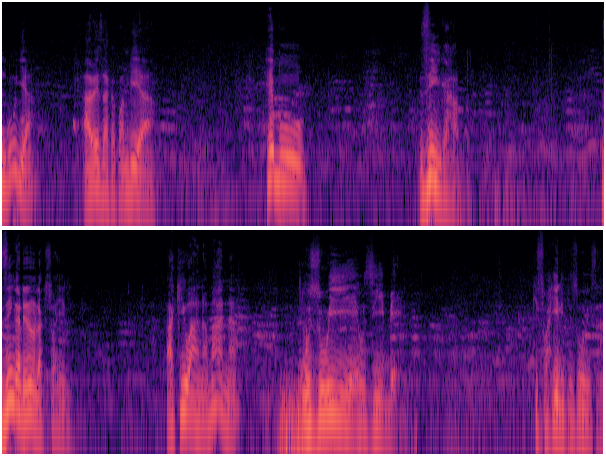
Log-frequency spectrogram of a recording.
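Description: An elderly man speaks calmly and warmly, close to a microphone, in short bursts with pauses.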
